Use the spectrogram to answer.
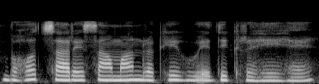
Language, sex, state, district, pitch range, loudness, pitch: Hindi, female, Assam, Kamrup Metropolitan, 190-205 Hz, -16 LUFS, 195 Hz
